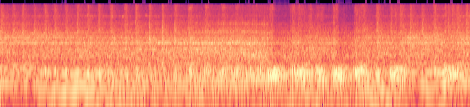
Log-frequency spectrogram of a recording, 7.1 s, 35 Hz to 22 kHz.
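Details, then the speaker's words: 2003 Yamaha Blaster two-stroke quad, freshly rebuilt top end, running with air filter missing: uneven buzzing with raspy hissy suck over exhaust crackle, sounds like it's sucking in too much air; loud intake noise. "let's just check the air filter here sounds like there might not be one on there yeah so we got we need a screw for that i figured that wasn't on there kind of sounded like it was sucking in too much air"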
